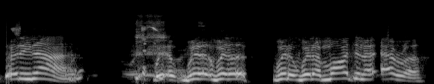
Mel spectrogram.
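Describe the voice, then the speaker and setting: A man's voice: very high-pitched, normal speed, no room sound, muffled recording. A man in his fifties, a former student, joking casually with old friends. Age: 50s. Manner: jokey.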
